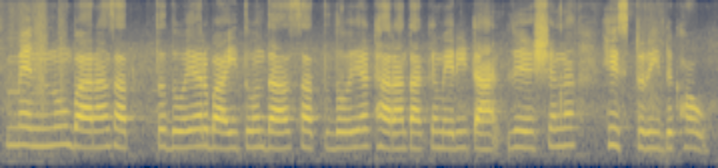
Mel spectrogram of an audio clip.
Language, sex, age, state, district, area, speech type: Punjabi, female, 18-30, Punjab, Bathinda, rural, read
